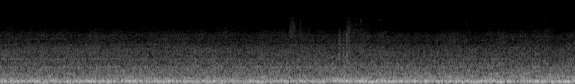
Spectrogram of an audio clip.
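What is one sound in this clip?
A car engine hums steadily inside a moving car.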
